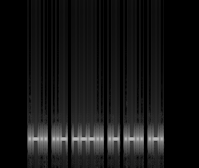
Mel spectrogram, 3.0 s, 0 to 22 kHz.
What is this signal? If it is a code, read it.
Morse code, heard as a keyed tone, about 40 wpm, 700 Hz. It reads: LU8ALR
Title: DXCC-100 Call Signs - 6 Characters - 40wpm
